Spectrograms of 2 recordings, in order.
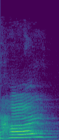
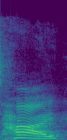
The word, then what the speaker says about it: high: you see the word high it's not high like this it's high h-i-g-h we don't pronounce the g do you see the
